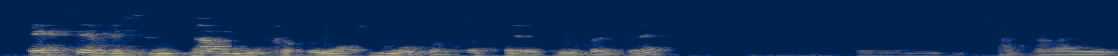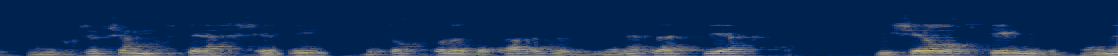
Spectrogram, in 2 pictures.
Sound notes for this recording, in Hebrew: לצערי במהלך הקלטת השיחה שלנו היו בעיות סאונד. שנבעו כנראה מחוסר הניסיון שלי בהקלטת וולוג ופודקאסט.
